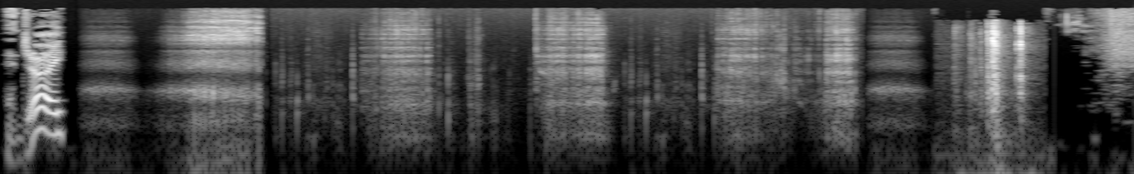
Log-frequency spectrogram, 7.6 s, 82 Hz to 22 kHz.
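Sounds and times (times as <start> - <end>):
speech: 0.1 - 1.6
person sipping coffee: 1.2 - 6.0.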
